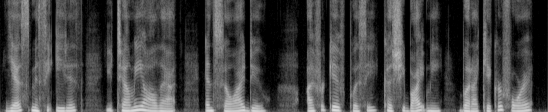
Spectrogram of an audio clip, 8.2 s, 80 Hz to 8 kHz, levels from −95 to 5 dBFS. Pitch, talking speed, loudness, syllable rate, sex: 200 Hz, 180 wpm, -18 LUFS, 4.9 syllables/s, female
